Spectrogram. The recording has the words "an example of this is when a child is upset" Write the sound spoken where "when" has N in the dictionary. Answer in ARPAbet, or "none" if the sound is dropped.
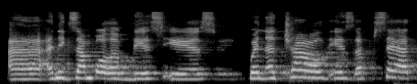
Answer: N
